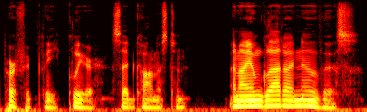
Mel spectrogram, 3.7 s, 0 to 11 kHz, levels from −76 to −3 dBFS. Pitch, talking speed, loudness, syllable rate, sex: 105 Hz, 180 wpm, -20 LUFS, 5.0 syllables/s, male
